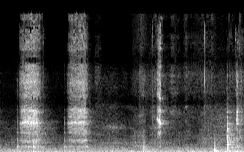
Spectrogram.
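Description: Excess printmaking ink is scraped off a surface in a few short, faint rasping strokes, with quieter scratchy rubbing between them.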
